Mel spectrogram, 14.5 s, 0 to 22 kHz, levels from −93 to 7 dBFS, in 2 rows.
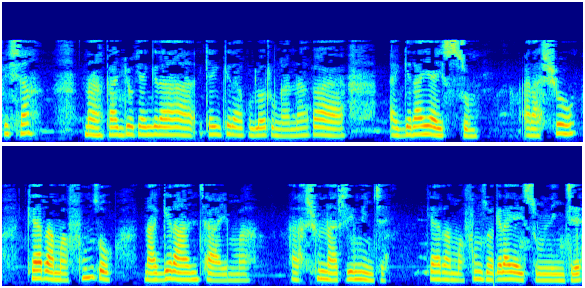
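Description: Throughout this speech recording the sound is watery and swirly, with the treble gone: nothing reaches above 7.1 kHz. The damage is plainly audible and is likely MP3 compression at a very low bitrate, around 24 kbps, where the encoder drops the top band and lets weak frequency lines flicker between frames. At 13.42 s a CD skip makes a short gap: the laser jumps to another turn of the disc's spiral, and the audio mutes for a split second before resuming from a different point.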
